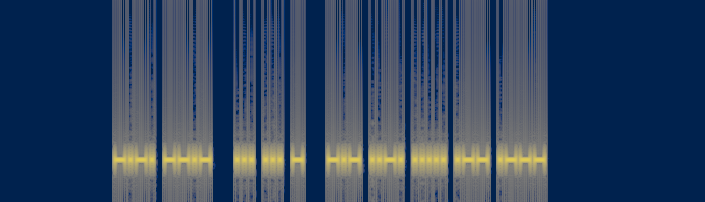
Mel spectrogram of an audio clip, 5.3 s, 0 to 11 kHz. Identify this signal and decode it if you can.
Morse code, heard as a keyed tone, about 46 wpm, 700 Hz. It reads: CQ SST KF5WJ
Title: K1USN SST QSO Practice - 45wpm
